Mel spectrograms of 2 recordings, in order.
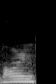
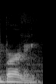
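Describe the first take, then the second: First: The name sounds like the word born. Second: The name sounds like burn with an ee ending. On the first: This is how the spelling looks it should sound. "Looks like Bourne to me" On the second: This is how the local people say it. "but they say Bernie"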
